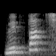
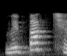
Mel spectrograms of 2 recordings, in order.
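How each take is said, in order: First: The word ends with a 'chh' sound. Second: The word ends with a 'chh' sound.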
